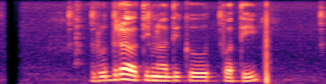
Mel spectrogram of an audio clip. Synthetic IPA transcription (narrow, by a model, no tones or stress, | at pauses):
ɾud̪ɾaɔt̪inɔd̪ikuːt̪̚pɔt̪ːi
